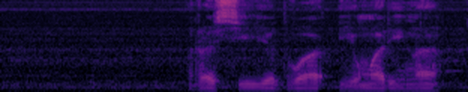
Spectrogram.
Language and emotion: Russian, neutral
